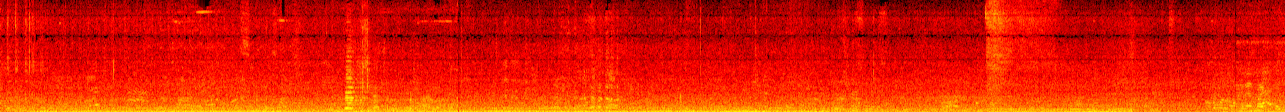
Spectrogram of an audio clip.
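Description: City street traffic with passers-by talking, under a steady low rumble of engines. A short horn toot sounds about five seconds in, and a brief hiss comes near the end as a heavier engine runs close by.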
